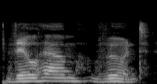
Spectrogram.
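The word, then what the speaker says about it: Wilhelm Wundt: here whose name was vam V that is German that's why the uh W's are pronounced uh we usually pronounce those as V's vilhm V and um so he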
